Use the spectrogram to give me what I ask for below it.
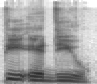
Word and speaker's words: padu: in this country, it is called this fruit padu. I will spell it because it's a weird pronunciation, it's a weird spelling, so I will spell it in the way that I could spell it. P-A-D-U, padu, but it's a different spelling, but it's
